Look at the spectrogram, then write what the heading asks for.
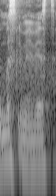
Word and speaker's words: Muslim Invest: Est-ce que je prononce bien? Oui, Muslim Invest, c'est cette plateforme qui rassemble les jeunes entrepreneurs musulmans du Cameroun et qui mène parallèlement des activités sociales.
